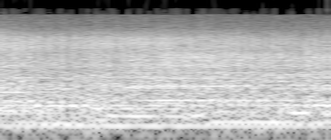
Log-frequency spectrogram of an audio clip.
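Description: Doom metal band's heavily distorted electric guitars and bass holding a loud, sustained chord that rings out steadily, with no drums or cymbals struck.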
